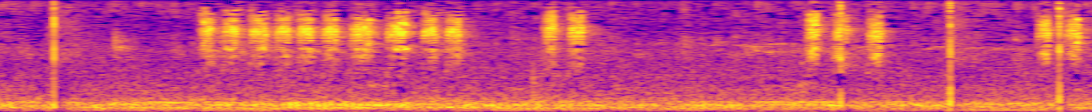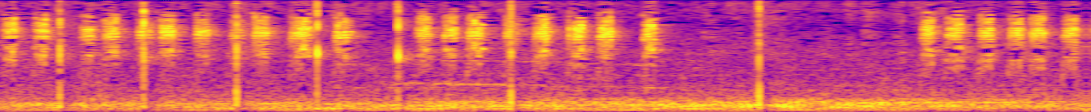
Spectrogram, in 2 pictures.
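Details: A plain prinia used as a tutor for other cage birds sings repeated bursts of rapid, buzzy trilled notes, separated by short pauses and scattered sharp clicks.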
